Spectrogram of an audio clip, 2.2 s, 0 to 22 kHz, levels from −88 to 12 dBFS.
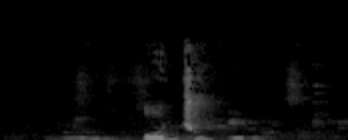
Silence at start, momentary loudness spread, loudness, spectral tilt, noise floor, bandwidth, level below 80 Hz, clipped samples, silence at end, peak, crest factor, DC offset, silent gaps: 0.4 s; 25 LU; -44 LUFS; -2.5 dB/octave; -70 dBFS; 16 kHz; -90 dBFS; under 0.1%; 0.3 s; -28 dBFS; 20 dB; under 0.1%; none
